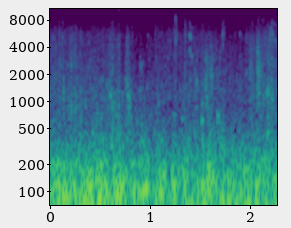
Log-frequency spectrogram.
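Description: Wind buffeting the microphone: a steady, fluttering low rumble, with a few faint clicks from the net and fish being handled.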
